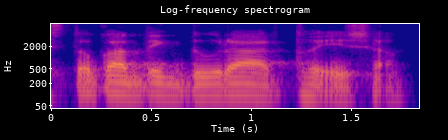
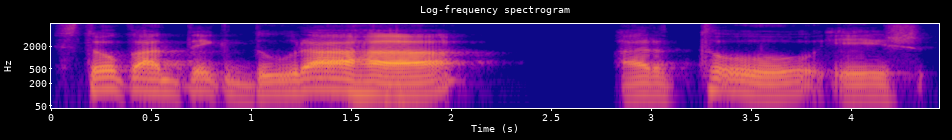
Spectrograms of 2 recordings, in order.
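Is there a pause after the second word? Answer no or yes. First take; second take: no; yes. First: It is said softly without a pause after the second word. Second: A final h is sounded, then a short pause. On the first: The words are joined by sandhi. "हल्के मुख से धीरे से पढ़ना पड़ेगा" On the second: The words are kept apart without sandhi. "मैं विसर्ग बोलता हूं तो मुझे थोड़ा विराम देना पड़ेगा"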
